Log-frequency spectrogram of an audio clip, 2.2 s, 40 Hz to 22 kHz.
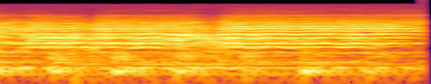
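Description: A group of singers chanting a powwow 49 song together, their voices holding one long note in unison.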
